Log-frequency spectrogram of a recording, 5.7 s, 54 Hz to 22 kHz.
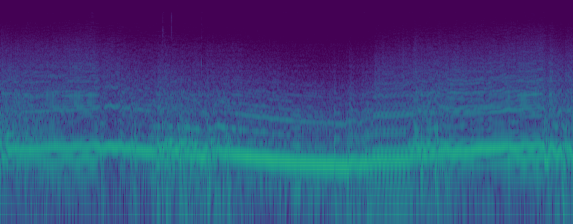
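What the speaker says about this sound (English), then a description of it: "Starting his last race for McLaren from pole position, Senna went straight into the lead on the green light, ahead of Prost, Hill and the rest." A pack of 1993 Formula 1 cars accelerating away from a race start, a loud, continuous high engine roar with pitch falling and climbing through gear changes as several cars scream past close together.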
